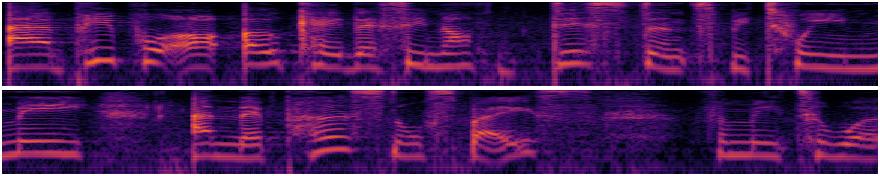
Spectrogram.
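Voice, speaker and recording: A woman's fairly high voice amid noticeable background noise. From London, England, of Jamaican heritage. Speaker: reflexologist. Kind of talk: talk show interview. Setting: studio. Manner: animated.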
